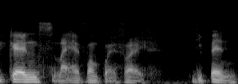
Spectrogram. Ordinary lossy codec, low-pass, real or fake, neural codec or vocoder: none; 7.2 kHz; fake; codec, 16 kHz, 2 kbps, FunCodec, trained on Chinese and English, 25 frames a second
